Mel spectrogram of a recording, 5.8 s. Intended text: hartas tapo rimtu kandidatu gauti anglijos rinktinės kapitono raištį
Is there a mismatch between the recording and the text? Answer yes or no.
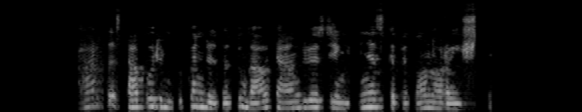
no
